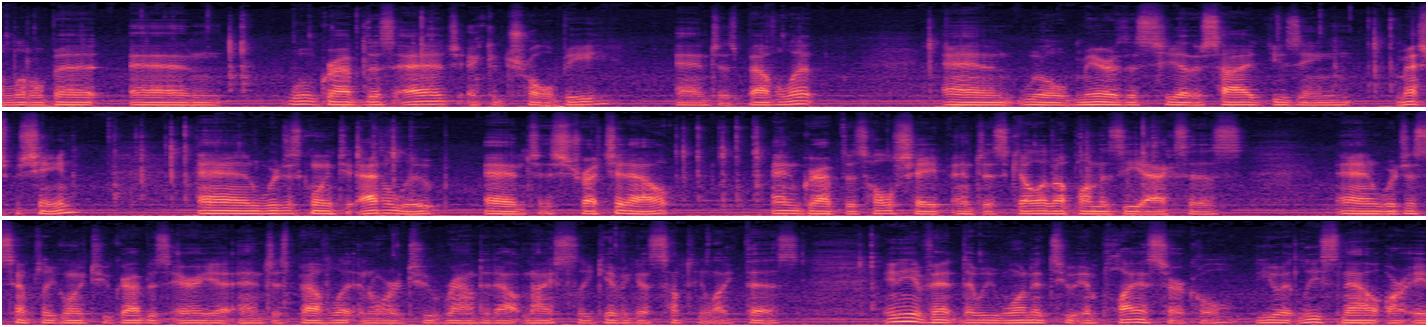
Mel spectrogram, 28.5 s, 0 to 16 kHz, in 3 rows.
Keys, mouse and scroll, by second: 0.2 middle click, 1.5 2, 1.9 click, 2.2 middle click, 2.7 ctrl+b, 3.2-5.1 scroll up 2, 5.1 click, 6.1 alt+x, 8.5 middle click, 9.1 alt+x, 9.7 middle click, 10.6 ctrl+r, 10.9 click, 11.2 right click, 11.8 s, 12.0 x, 13.4 click, 13.7 scroll down 1, 14.0 a, 14.2 s, 14.4 z, 15.3 click, 15.7 scroll down 1, 16.2 alt+click, 17.0 ctrl+g, 18.4-20.0 scroll up 1, 20.0 click, 21.6-24.6 middle drag, 24.6 d, 25.4 click.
